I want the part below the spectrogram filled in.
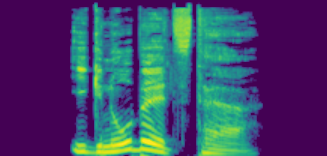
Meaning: inflection of ignobel: 1. strong/mixed nominative masculine singular superlative degree 2. strong genitive/dative feminine singular superlative degree 3. strong genitive plural superlative degree
- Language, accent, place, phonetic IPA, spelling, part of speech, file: German, Germany, Berlin, [ɪˈɡnoːbl̩stɐ], ignobelster, adjective, De-ignobelster.ogg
